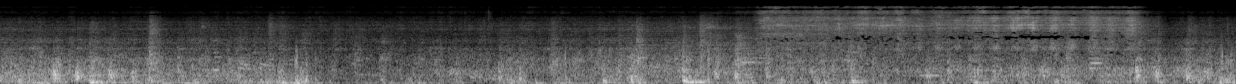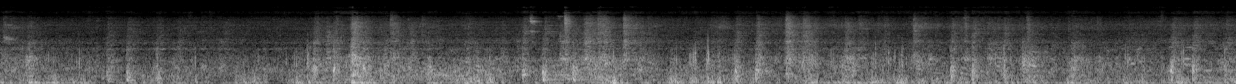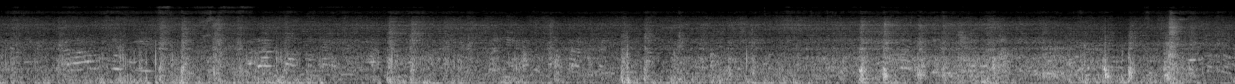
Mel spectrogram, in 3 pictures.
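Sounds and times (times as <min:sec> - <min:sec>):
train wheels clickety-clack: 0:00.0 - 0:37.0
high hiss: 0:07.5 - 0:11.6.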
